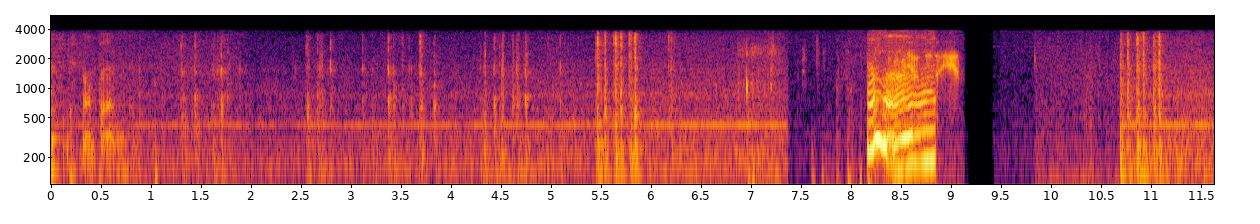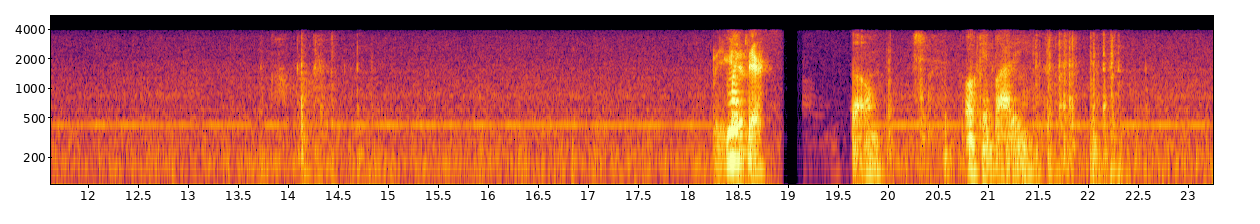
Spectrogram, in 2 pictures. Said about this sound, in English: Come on. Here you're typing.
